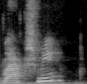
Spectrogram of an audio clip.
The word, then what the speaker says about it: Lakshmi: Lakshmi.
